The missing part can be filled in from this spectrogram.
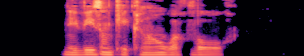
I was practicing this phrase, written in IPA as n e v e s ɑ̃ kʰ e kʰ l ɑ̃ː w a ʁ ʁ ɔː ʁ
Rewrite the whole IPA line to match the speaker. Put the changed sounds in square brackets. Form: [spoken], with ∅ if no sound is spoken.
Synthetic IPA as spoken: n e v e [z] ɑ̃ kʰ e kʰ l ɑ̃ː w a ʁ [v] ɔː ʁ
